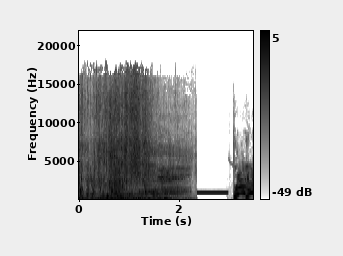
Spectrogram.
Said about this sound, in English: Man, water coming through this like nothing.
